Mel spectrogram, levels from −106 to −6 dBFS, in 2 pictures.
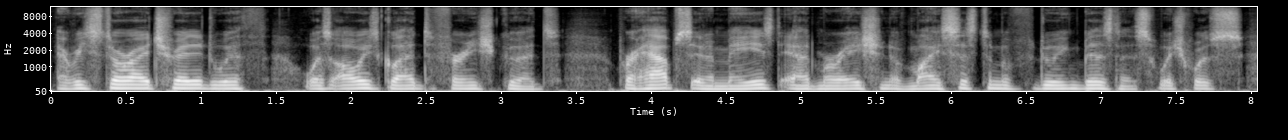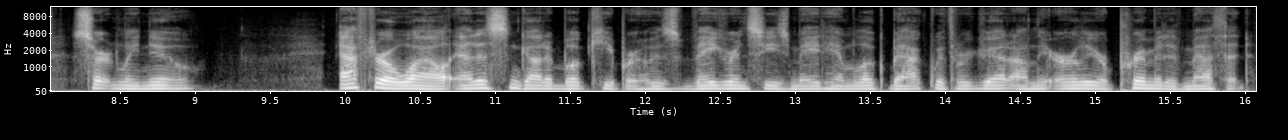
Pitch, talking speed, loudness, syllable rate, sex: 125 Hz, 170 wpm, -21 LUFS, 5.4 syllables/s, male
